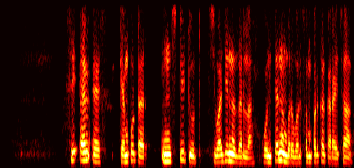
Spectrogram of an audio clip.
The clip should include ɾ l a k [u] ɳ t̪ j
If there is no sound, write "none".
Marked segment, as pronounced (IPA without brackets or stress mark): o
